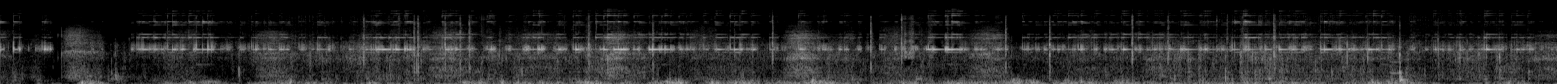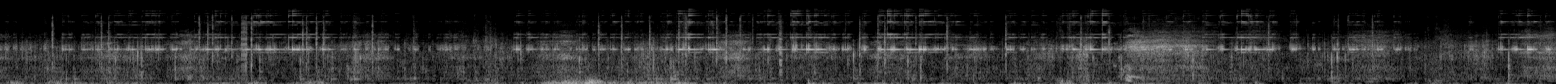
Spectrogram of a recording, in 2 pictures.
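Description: A small bell jingling steadily and unevenly on a mountain bike riding over a rocky dirt trail. Gusts of low rumble from wind and trail jolts come and go beneath it.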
